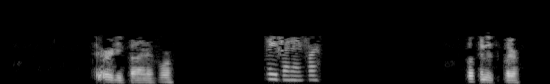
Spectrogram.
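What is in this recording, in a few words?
Police Dispatch, Scanner audio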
